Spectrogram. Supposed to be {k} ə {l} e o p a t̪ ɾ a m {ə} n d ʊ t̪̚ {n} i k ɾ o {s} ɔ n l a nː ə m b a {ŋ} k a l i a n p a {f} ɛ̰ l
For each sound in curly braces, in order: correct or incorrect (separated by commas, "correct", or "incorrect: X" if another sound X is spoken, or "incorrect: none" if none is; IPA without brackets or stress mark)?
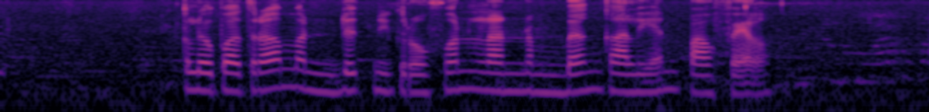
correct, correct, correct, incorrect: m, incorrect: f, correct, correct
